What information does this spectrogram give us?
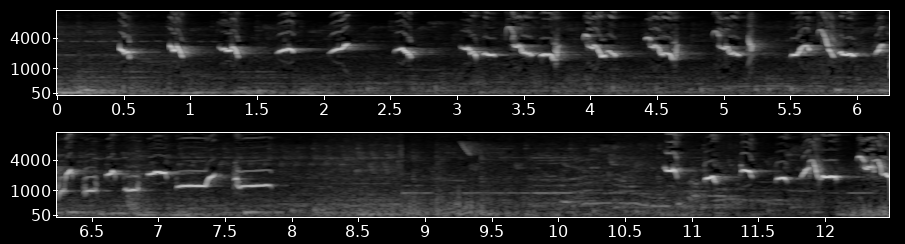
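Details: White-rumped shama delivering a long, fast string of short sharp chirped notes, roughly two per second, then a tumbling descending phrase before a pause and a few more high chirps.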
